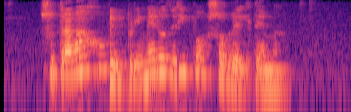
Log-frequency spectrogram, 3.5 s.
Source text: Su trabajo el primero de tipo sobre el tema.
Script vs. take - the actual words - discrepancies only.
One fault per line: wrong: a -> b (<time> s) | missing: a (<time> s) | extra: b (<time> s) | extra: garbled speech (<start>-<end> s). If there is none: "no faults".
no faults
